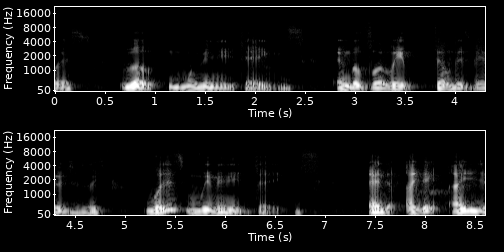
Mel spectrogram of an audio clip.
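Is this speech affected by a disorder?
Yes: spinal muscular atrophy.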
